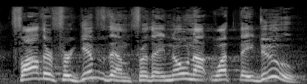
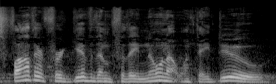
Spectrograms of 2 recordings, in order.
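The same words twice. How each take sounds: First: Higher, louder, pleading plea; loud pleading prayer. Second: Soft, tender plea at normal pitch; quiet gentle prayer. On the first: Preacher voicing Jesus forgiving the jeering crowd, loud pleading. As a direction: lift it as a fervent cry for mercy. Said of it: "his expression". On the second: Preacher voicing Jesus forgiving the crowd, soft tender prayer. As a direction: say it gently, almost to himself. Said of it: "And he says". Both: Acted.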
